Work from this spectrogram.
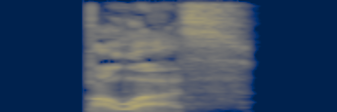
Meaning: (noun) genitive singular of Bauer; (proper noun) plural of Bauer
- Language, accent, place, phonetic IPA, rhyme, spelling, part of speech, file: German, Germany, Berlin, [ˈbaʊ̯ɐs], -aʊ̯ɐs, Bauers, noun, De-Bauers.ogg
